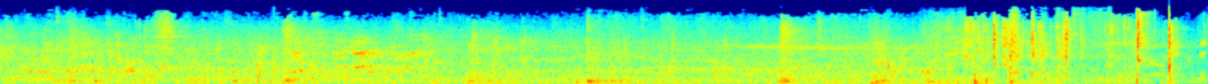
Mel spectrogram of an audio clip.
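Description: A vending machine vends a bagged banana, which drops with a soft thump onto its foam-padded tray about halfway through. Near the end comes a run of sharp clicks and clinks as change falls into the coin return, over background voices.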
